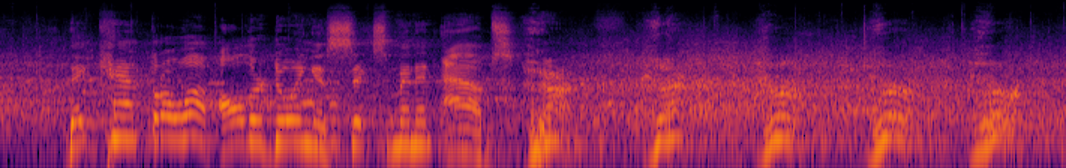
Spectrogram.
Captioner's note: audience applauding; audience laughing; grunting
